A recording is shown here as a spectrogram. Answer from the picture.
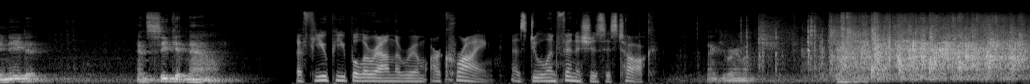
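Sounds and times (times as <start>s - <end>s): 
speech: 0.0s - 0.6s, 1.4s - 2.3s, 3.0s - 8.7s
audience standing ovation applause after a talk about trauma: 8.1s - 10.2s.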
